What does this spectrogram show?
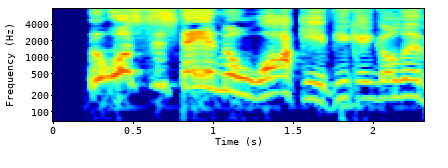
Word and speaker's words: Milwaukee: very it's a very good place actually it's pronounced milwaukee which is algonquin for the good land very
